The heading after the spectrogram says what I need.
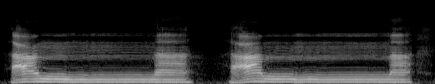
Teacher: your lips are still coming together as the normal makhraj of mim, but you're vibrating the sound in your nasal cavity. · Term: ghunna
